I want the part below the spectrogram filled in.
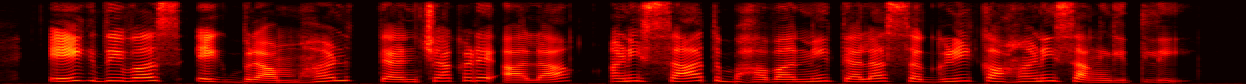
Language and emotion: Marathi, neutral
